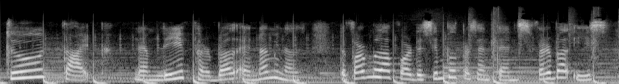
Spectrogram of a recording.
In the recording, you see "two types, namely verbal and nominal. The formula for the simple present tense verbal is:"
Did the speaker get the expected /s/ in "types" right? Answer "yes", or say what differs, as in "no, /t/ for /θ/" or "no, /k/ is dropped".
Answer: no, /s/ is dropped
